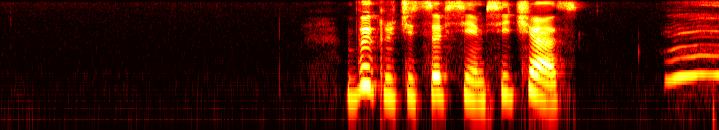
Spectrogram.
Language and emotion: Russian, angry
